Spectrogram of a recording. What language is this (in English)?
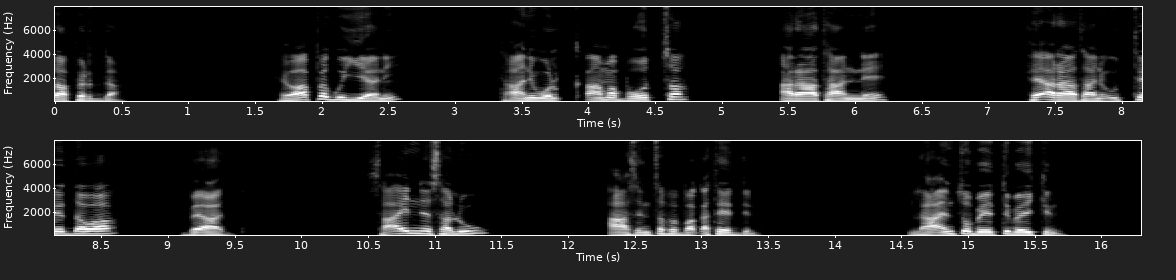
Dawro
